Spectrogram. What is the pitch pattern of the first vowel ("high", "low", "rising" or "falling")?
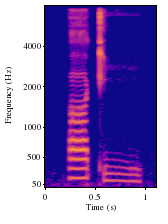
high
